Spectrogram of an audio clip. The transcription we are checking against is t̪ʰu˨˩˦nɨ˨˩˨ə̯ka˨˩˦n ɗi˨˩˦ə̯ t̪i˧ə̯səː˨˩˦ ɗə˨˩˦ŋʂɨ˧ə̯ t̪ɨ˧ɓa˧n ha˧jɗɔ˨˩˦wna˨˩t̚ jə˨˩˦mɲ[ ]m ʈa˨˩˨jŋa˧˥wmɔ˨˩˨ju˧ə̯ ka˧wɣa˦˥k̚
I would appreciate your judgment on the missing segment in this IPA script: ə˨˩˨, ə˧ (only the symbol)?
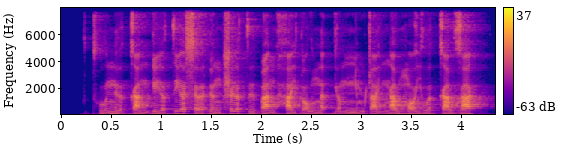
ə˨˩˨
